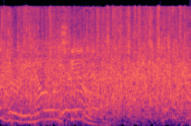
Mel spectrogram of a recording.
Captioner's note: some Applause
